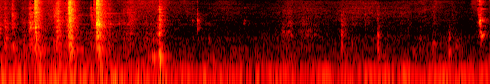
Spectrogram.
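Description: Steady low rumble inside a car's cabin, with a few short clicks in the first second as an iced drink is sipped through a straw.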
